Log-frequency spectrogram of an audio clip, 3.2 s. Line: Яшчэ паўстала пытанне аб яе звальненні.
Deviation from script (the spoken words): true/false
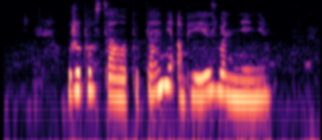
true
